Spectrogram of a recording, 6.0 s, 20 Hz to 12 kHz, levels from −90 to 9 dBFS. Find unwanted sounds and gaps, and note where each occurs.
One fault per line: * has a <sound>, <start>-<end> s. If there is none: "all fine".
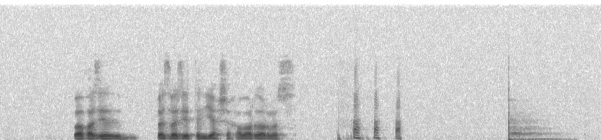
* has a laugh, 3.4-4.1 s
* has a thud, 5.1-5.8 s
